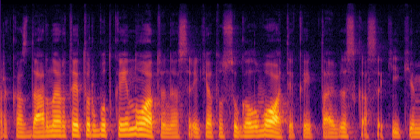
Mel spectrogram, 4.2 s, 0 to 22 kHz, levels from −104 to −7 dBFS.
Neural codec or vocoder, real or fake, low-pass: vocoder, 44.1 kHz, 128 mel bands every 256 samples, BigVGAN v2; fake; 19.8 kHz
